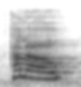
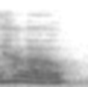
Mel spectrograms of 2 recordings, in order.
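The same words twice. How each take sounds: First: It is said with big, lively energy. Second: It is said flat, with little energy.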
